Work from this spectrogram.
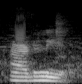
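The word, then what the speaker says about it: hardly: में नेक्स्ट है हार्डली इसको बोलते हैं हार्डली एच से होता है ह ए से आर की मात्रा हार्ड आर इसमें साइलेंट है फिर ड डी से होगा ड इ भी साइलेंट है फिर एल से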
